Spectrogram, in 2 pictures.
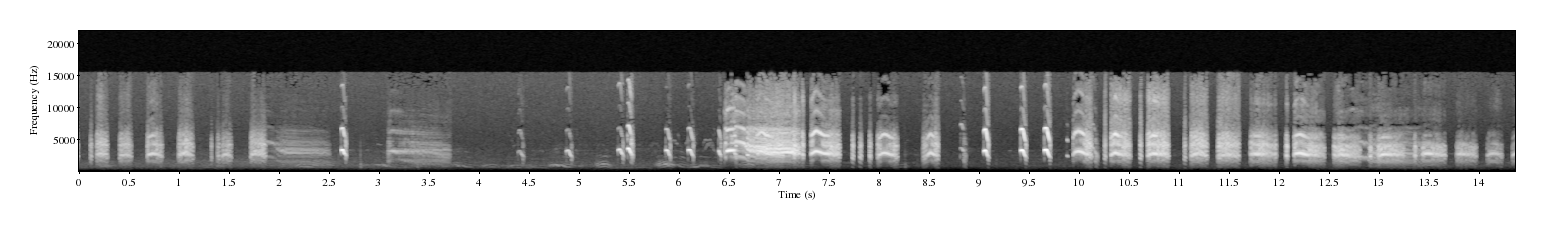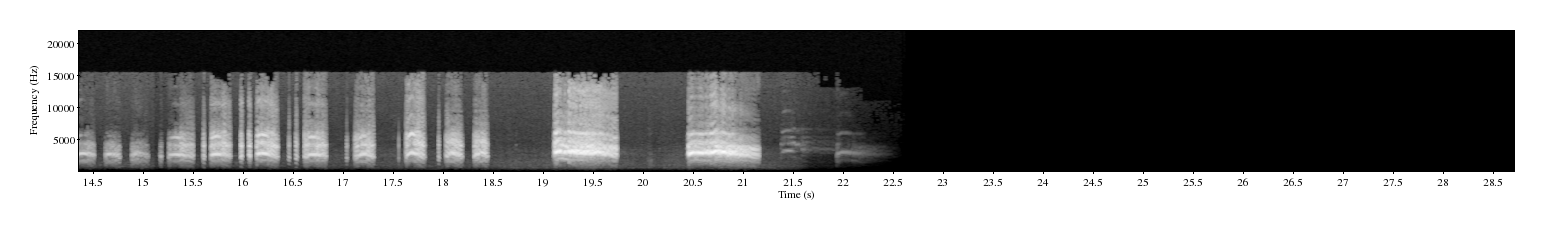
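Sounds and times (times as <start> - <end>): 
Arctic tern calling: 0.0 - 22.3.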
